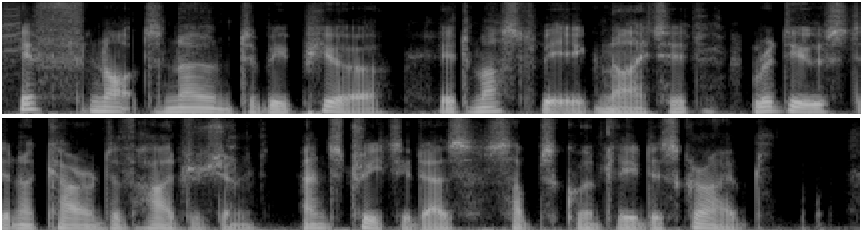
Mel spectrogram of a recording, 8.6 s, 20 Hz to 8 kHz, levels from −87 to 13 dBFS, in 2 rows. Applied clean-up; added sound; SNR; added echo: neural diffusion model UNIVERSE++.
